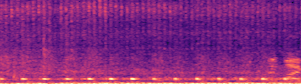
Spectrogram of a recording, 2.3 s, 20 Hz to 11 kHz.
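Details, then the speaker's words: Grand Prix GXP abandoned revival first start, fresh 91 fuel, old fuel pump, original spark plugs, running rich: uneven idle pulsing with occasional stumble; misfire at idle, bad plug or plug wire suspected. "it's quiet sounds good in the back definitely sounds like it's missing a"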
